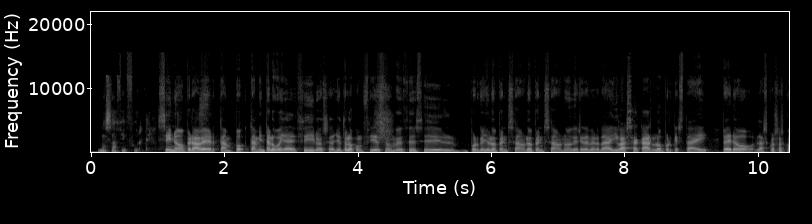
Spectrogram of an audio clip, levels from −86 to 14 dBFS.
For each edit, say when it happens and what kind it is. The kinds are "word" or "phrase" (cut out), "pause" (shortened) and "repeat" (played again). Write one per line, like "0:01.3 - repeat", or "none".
0:01.0 - pause
0:04.5 - word
0:06.5 - repeat
0:07.3 - phrase
0:07.8 - word
0:09.4 - pause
